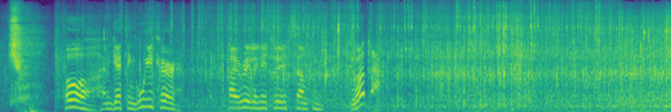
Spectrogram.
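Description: Bicycle tyres crunch and rattle over a rough gravel trail.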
